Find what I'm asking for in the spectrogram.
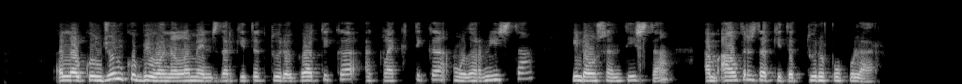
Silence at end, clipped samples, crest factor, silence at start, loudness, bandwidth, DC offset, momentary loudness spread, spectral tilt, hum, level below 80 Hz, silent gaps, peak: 0.85 s; under 0.1%; 14 dB; 0.55 s; -17 LUFS; 7.8 kHz; under 0.1%; 10 LU; -5 dB/octave; none; -56 dBFS; 5.57-5.72 s, 6.94-7.04 s; -4 dBFS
